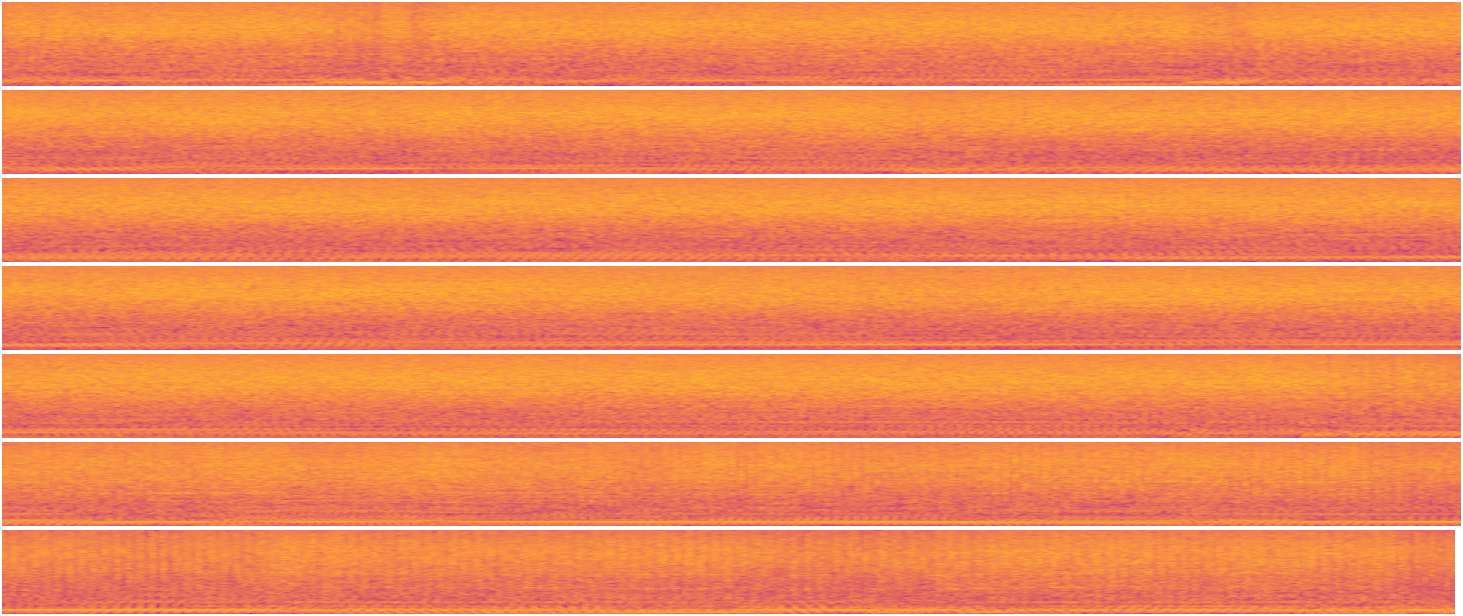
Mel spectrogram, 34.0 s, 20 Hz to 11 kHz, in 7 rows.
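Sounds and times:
lawn mower engine running: 19.9 - 34.0.

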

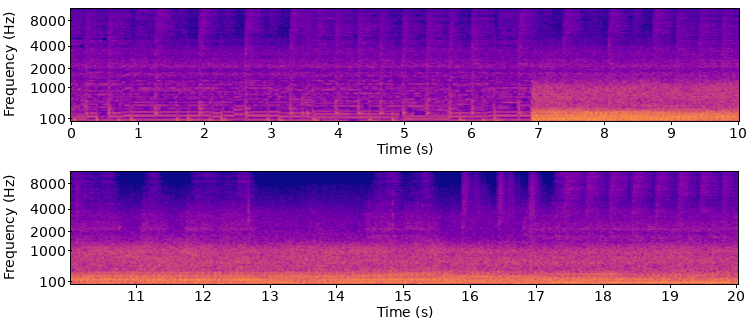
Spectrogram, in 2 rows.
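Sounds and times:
loud road traffic rumble: 6.9 - 20.0.

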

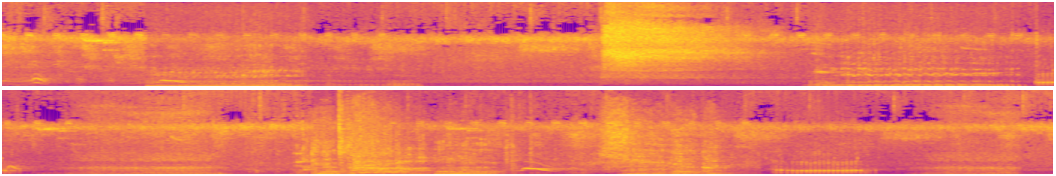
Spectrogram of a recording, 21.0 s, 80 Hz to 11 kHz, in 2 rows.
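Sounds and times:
wild cat calling loudly: 0.0 - 4.3, 8.0 - 20.8
crocodile low pulsing growl: 1.4 - 4.2, 8.0 - 14.0, 16.6 - 20.8
crocodile hissing: 1.4 - 4.4, 6.0 - 21.0.

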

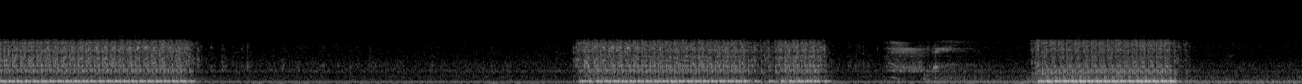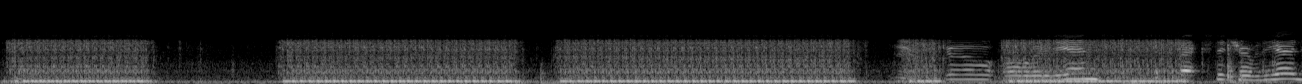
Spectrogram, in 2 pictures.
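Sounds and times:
sewing machine stitching: 0.0 - 2.2, 5.7 - 8.4, 10.3 - 11.9, 13.0 - 14.6, 15.8 - 25.0
low motor hum: 0.0 - 26.0.

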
